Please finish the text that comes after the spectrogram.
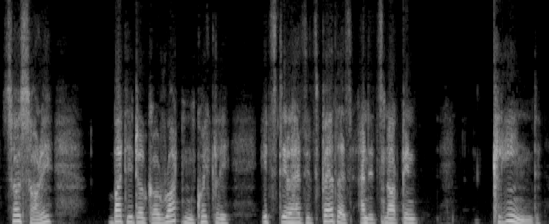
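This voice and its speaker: A man's voice: fairly high pitch, unhurried, a bit bright, no room sound, dull audio, pitched above the performer's own voice. A man voicing a polite, squeamish Japanese noblewoman who speaks courteously and hesitantly in an audiobook. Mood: flustered, appalled.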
